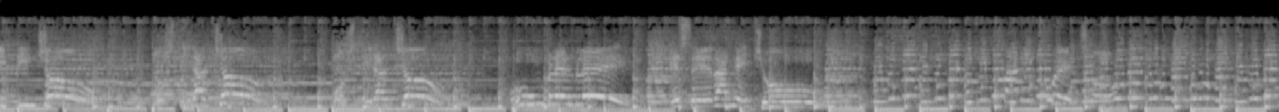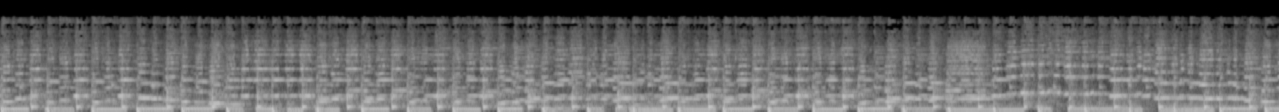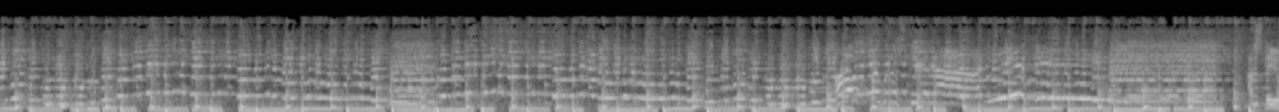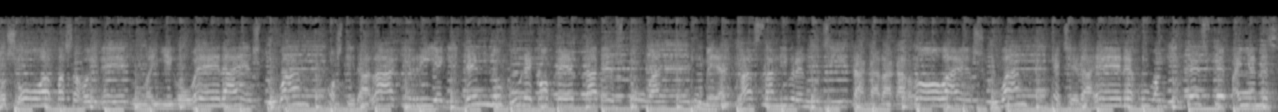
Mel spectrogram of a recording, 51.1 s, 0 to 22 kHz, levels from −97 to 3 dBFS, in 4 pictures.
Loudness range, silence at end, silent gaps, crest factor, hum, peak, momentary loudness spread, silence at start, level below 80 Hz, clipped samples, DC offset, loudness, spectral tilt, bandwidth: 2 LU; 0 s; none; 14 dB; none; -10 dBFS; 4 LU; 0 s; -36 dBFS; under 0.1%; under 0.1%; -24 LUFS; -5.5 dB/octave; 11.5 kHz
